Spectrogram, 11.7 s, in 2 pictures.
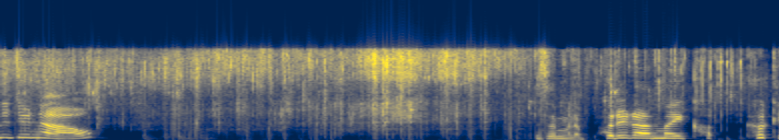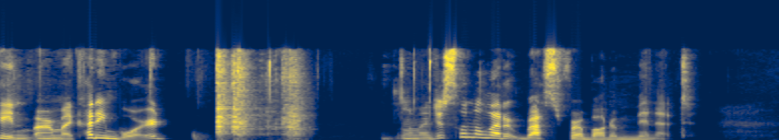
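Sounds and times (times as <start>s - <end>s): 
speech: 0.0s - 0.8s, 4.0s - 7.4s, 8.8s - 11.1s
seared tuna crackling and sizzling in a hot pan: 0.0s - 5.8s.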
